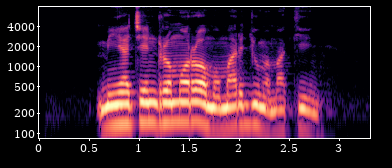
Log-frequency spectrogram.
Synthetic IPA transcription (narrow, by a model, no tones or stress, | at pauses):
mɪat͡ʃendɾɔmɔɾɔmɔmard͡ʒumamakiɲ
